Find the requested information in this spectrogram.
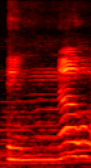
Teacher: نون مشدد ہے تو یہاں پر ہم ناک میں آواز لے کر جائیں گے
